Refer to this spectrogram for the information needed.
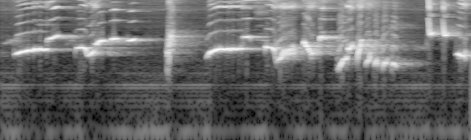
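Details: White-rumped shama singing to draw other birds into replying: loud, varied whistled phrases, rich and fluty, with rising and falling notes and a sharp break midway, then quick warbled runs and high squeaky notes.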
